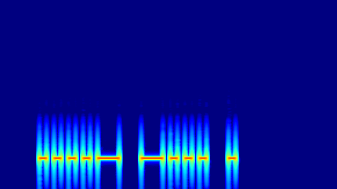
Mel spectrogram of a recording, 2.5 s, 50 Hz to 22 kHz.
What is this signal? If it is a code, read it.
Morse code, heard as a keyed tone, about 22 wpm, 700 Hz. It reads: 4BE
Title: Three Challenging Letter-Number Combinations 22wpm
